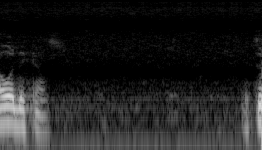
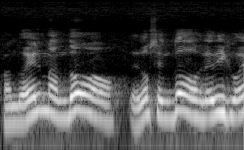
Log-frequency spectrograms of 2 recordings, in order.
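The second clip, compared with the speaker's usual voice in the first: usual speaking voice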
